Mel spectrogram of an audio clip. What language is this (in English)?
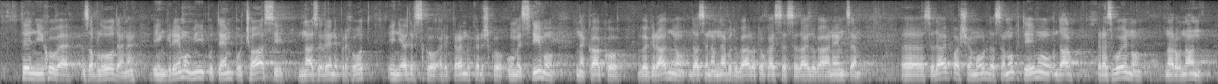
Slovenian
